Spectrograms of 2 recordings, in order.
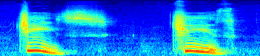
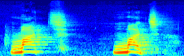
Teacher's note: the correct CH pronunciation includes a stop sound like TCH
